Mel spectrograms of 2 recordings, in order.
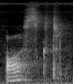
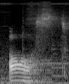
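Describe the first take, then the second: First: The full sk consonant cluster is pronounced. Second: The sk consonant cluster is simplified and reduced. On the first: "It's a consonant cluster with sk, sk" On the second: "This is very common in fast speech"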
